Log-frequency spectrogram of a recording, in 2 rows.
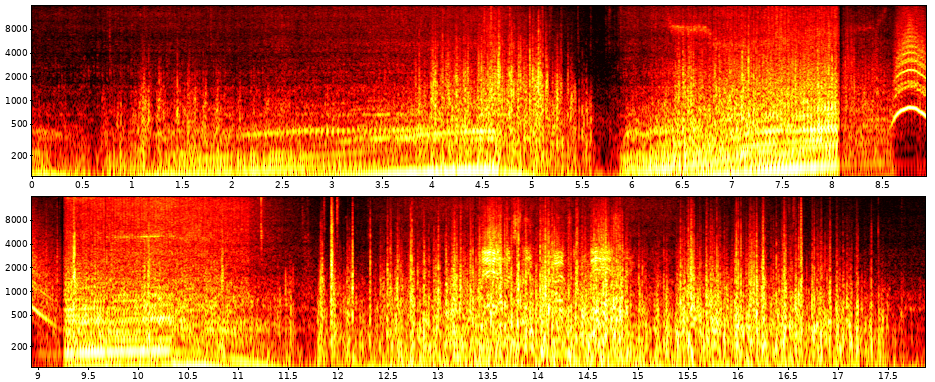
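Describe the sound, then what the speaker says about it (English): A 1965 Shelby Cobra tribute car's V8 engine drones and surges as it drives, rising and falling through gears with a brief lull midway, accompanied by wind buffeting, with no talking. "listen to that gorgeous, beautiful V8"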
